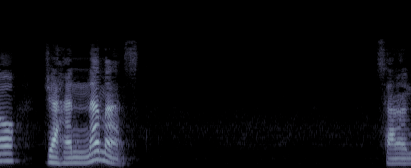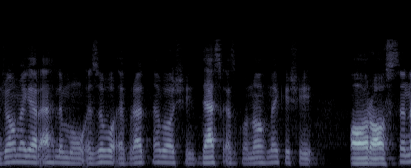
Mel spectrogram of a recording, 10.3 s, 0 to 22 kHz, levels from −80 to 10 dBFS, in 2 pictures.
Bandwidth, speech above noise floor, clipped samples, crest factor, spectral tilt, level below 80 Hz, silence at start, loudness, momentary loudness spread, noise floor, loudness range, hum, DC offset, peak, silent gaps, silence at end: 8.6 kHz; 43 dB; under 0.1%; 24 dB; -6 dB/octave; -74 dBFS; 0 s; -28 LUFS; 18 LU; -70 dBFS; 8 LU; none; under 0.1%; -6 dBFS; none; 0 s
